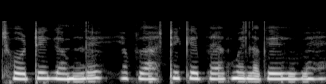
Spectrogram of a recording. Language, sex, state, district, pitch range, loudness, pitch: Hindi, female, Jharkhand, Ranchi, 255-275 Hz, -12 LUFS, 260 Hz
